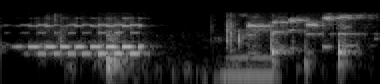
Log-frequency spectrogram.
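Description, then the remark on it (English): A phone rings with an electronic, melodic ringtone: two short bursts of bright, warbling tones separated by a brief pause, fairly clear and with no one talking. “I think he might be on the phone.”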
